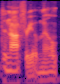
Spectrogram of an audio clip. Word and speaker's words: D'Onofrio: Great Vincent D'Onofrio film, by the way.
